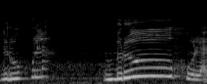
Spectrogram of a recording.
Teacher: su sílaba tónica está en la antepenúltima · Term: esdrújula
